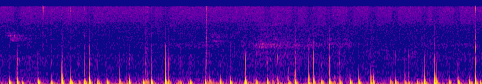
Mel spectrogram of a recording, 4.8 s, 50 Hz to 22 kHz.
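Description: A round, flat, solid cork disc about 20 cm across is held close to a microphone and tapped with long painted nails and fingertips. It makes a rapid, uneven run of dozens of short, dull, low thumps with almost no ring, plus faint clicks on the brighter taps.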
